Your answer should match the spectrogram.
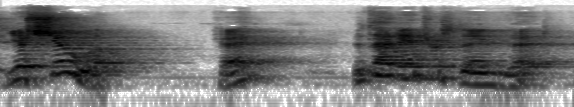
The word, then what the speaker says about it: Yeshua: His name was actually Yeshua. And Jesus, his name in the Greek is actually pronounced, we don't pronounce the J, it's Yeshua, okay?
